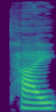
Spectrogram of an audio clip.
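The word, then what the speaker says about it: ไทย: The ย อ ย ั ก ษ ์ doesn't really need to be there and it doesn't change the sound of the word at all.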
